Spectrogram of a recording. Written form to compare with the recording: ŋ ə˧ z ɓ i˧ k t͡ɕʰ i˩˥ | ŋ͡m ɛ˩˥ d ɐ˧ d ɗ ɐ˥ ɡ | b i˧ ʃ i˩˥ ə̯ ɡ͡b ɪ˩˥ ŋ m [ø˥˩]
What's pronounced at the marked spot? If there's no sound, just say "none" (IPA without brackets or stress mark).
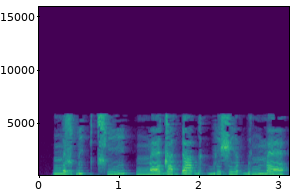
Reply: ɛ˥˩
